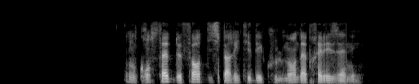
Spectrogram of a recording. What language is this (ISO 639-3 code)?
fra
